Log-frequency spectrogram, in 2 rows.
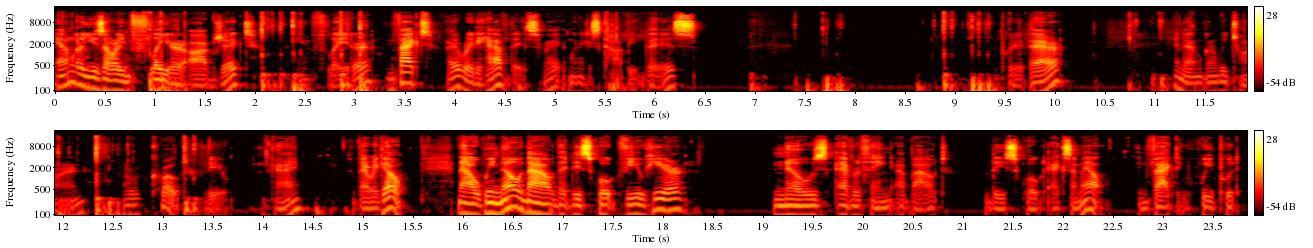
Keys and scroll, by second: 7.8 super+x, 13.3 Return.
